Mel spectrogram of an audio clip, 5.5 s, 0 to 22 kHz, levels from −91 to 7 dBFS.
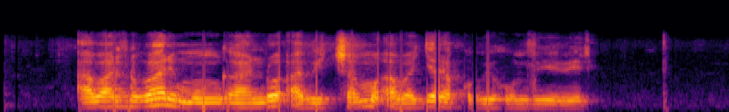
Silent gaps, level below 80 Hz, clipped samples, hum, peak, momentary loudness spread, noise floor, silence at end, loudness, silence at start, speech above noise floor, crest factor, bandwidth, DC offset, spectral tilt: none; -54 dBFS; under 0.1%; none; 0 dBFS; 11 LU; -61 dBFS; 1.05 s; -17 LUFS; 0.6 s; 44 dB; 18 dB; 7.8 kHz; under 0.1%; -4.5 dB/octave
